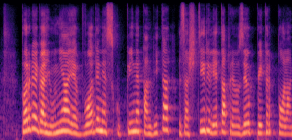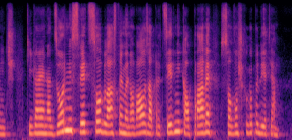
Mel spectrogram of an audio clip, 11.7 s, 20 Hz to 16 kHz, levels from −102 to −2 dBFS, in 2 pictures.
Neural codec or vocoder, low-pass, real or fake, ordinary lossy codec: codec, 44.1 kHz, 2.6 kbps, SNAC; 14.4 kHz; fake; none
